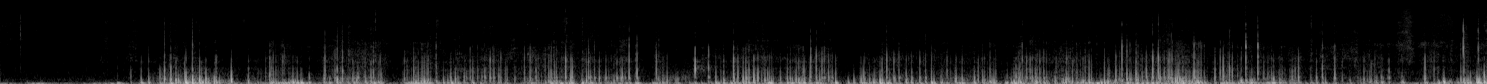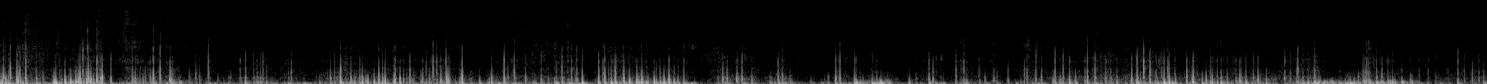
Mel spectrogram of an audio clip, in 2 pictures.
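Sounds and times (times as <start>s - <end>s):
tapping and scratching: 1.2s - 29.7s.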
